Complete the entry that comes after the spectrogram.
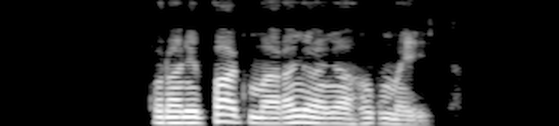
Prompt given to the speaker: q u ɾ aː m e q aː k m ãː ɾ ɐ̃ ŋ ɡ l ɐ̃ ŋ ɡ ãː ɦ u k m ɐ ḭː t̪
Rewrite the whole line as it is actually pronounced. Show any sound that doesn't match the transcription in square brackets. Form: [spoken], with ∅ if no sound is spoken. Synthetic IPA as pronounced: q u ɾ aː [n] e [p] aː k m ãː ɾ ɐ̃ ŋ ɡ [ɾ] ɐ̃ ŋ ɡ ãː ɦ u k m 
